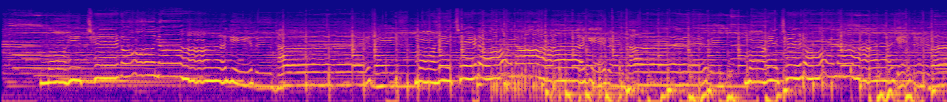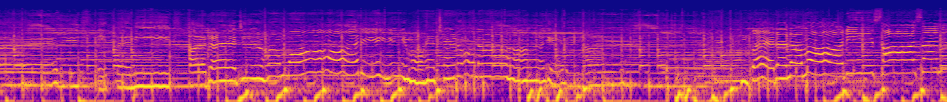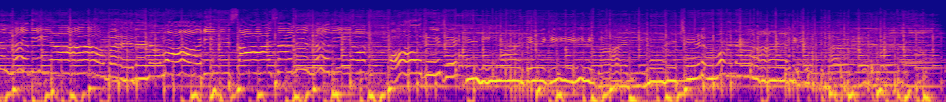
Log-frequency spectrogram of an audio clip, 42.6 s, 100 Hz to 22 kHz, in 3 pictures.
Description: tabla
harmonium
12:26 statement of antarā
12:39 ākār / gamak tāns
